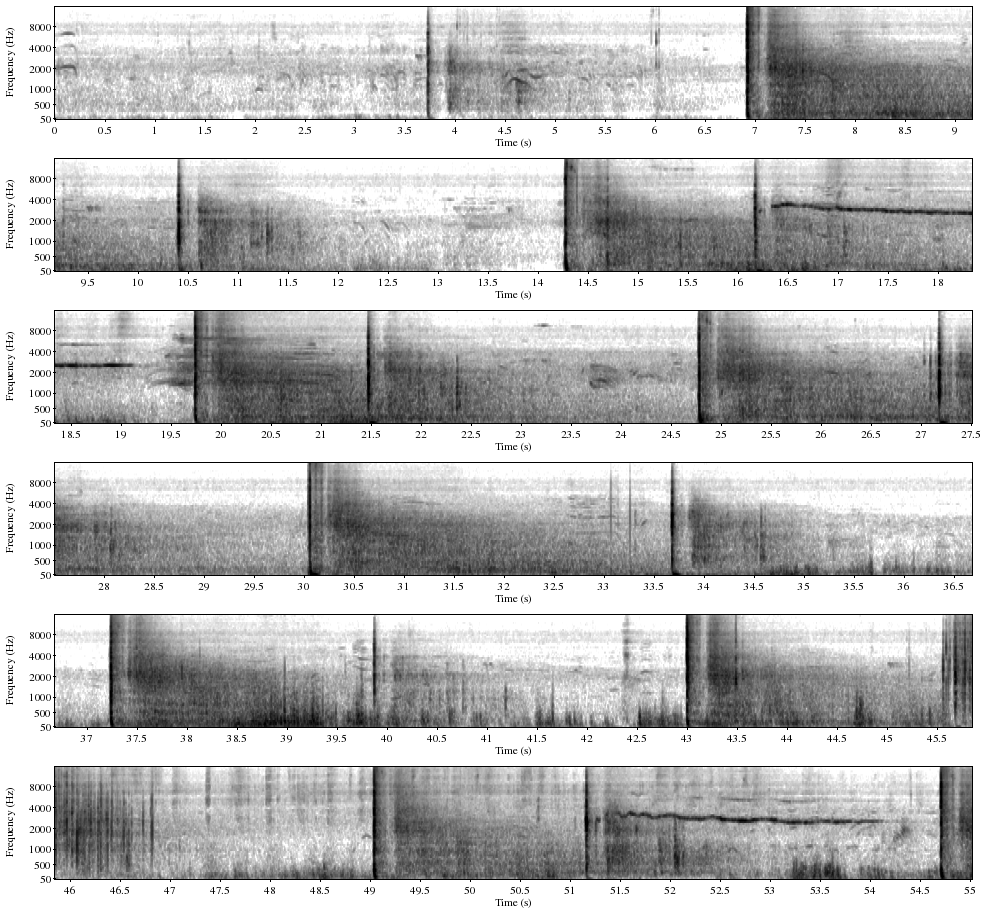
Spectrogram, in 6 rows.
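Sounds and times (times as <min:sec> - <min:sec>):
fireworks bangs: 0:06.9 - 0:12.5, 0:14.3 - 0:35.8, 0:37.2 - 0:41.6, 0:42.8 - 0:55.0
rumbling crackling echo: 0:06.9 - 0:12.8, 0:14.3 - 0:41.8, 0:43.0 - 0:55.0
falling firework whistle: 0:16.2 - 0:20.8, 0:51.2 - 0:54.5.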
